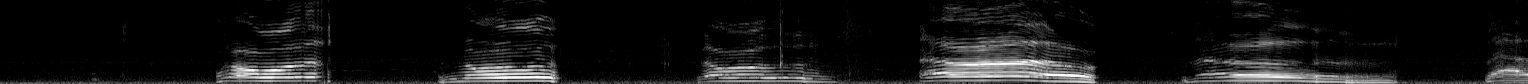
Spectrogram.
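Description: Orange tabby queen in labour yowling: a series of long drawn-out meows, one about every two and a half seconds, five in all, with a sixth starting near the end.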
